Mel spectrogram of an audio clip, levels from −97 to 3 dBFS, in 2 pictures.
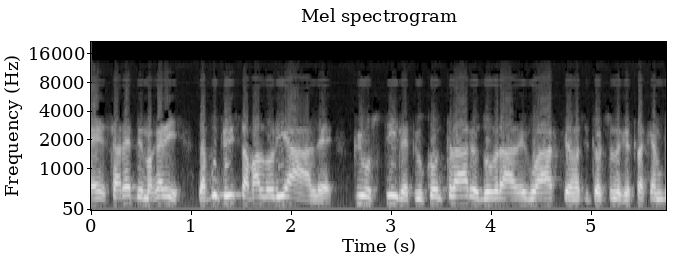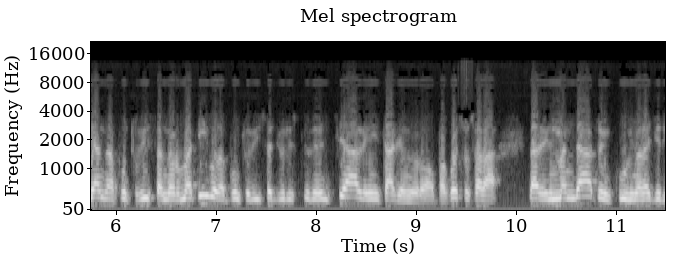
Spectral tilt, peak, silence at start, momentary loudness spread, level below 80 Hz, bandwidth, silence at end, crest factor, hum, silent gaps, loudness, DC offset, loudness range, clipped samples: -7 dB/octave; -6 dBFS; 0 s; 4 LU; -60 dBFS; 9.6 kHz; 0 s; 10 dB; none; none; -17 LUFS; 0.3%; 1 LU; under 0.1%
